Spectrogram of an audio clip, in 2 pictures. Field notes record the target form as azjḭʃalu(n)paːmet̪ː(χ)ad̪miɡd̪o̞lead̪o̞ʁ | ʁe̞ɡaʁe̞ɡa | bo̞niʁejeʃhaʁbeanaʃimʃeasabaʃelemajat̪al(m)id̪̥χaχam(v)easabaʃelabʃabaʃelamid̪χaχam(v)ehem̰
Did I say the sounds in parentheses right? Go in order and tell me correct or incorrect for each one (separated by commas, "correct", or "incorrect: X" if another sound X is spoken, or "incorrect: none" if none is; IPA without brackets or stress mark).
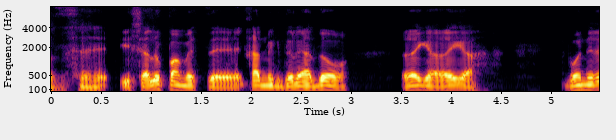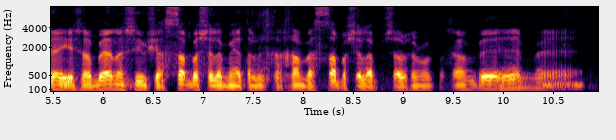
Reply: incorrect: none, correct, correct, correct, correct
